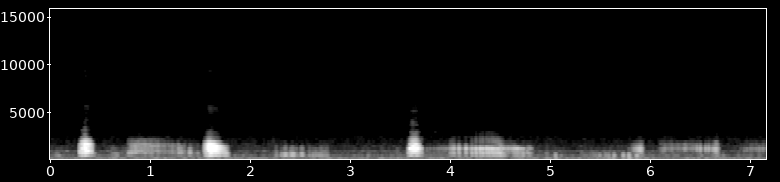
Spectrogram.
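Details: In April near a gorge along Itoshima's Kamo River in Fukuoka, Japan, Rana tagoi gives three strong, clipped croaks between longer buzzy pulsed phrases, several frogs overlapping over a continuous low rumble of background noise.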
